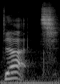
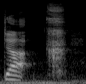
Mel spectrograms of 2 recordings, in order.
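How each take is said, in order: First: The word ends with a T sound. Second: The word ends with a K sound. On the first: The speaker calls it wrong. "he's using a T sound there instead of the k" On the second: The speaker calls it right. "the word duck"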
